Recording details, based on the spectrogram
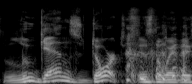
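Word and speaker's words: Luguentz Dort: Lou Gens Dort is the way they say his name in intros.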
